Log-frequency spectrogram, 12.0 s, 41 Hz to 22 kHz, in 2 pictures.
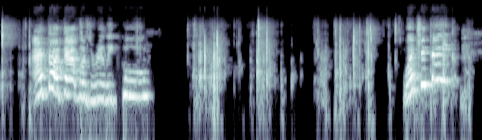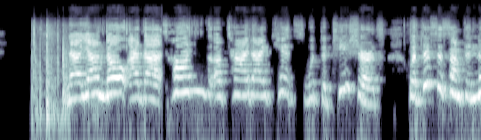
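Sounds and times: plastic pouch crinkling: 2.4 - 5.0, 6.4 - 7.8.

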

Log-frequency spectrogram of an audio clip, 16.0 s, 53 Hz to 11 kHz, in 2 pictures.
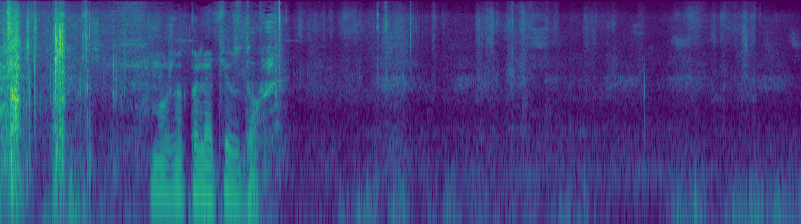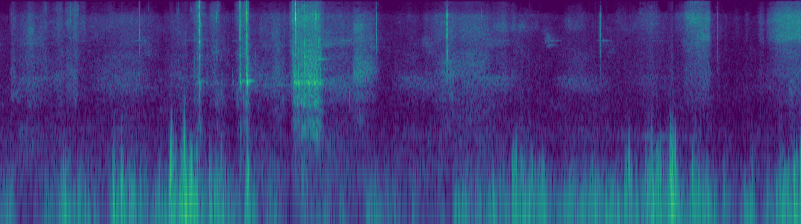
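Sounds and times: microphone handling noise: 0.0 - 1.4
wind rumbling on microphone: 6.7 - 16.0
sharp clicks of chainsaw chain: 10.0 - 11.4.

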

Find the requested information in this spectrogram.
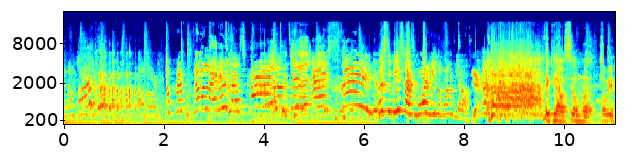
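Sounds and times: background music with low bass: 0.0 - 11.0
excited voices exclaiming: 2.6 - 6.6.

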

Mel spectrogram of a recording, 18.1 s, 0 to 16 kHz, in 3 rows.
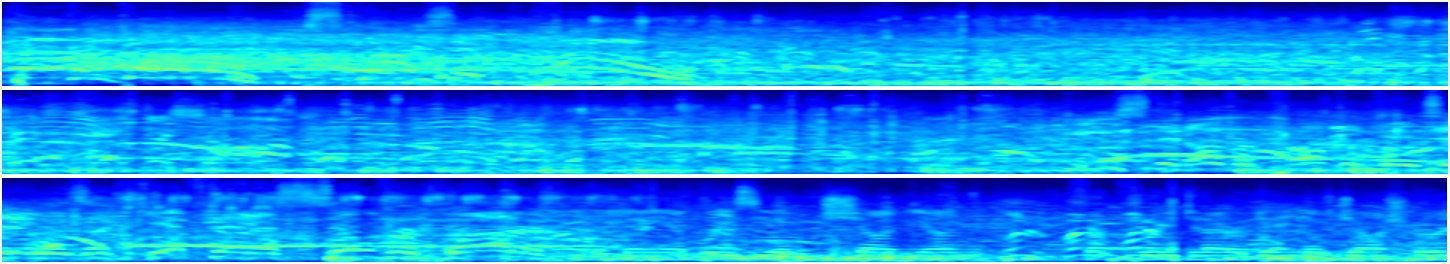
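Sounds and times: stadium crowd shouting: 0.0 - 15.4.

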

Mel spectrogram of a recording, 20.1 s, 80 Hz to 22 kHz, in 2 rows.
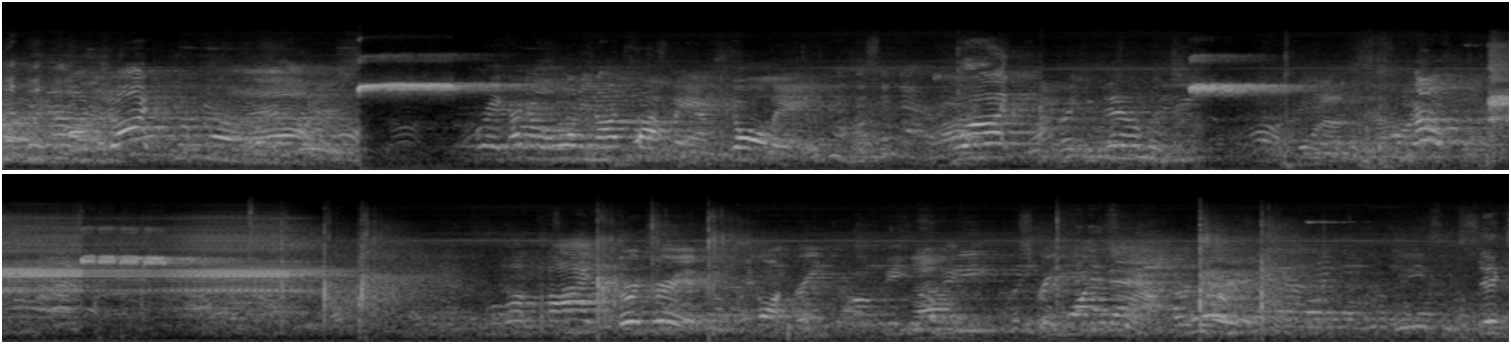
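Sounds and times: crowd murmur: 0.0 - 13.7
referee's whistle blasts: 2.4 - 3.4, 7.9 - 8.6, 9.9 - 12.2.

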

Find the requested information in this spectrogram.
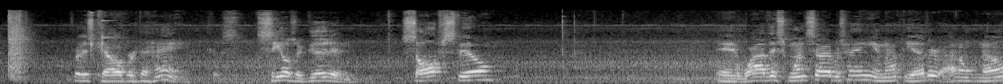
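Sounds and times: machine hum and hiss: 0.0 - 10.0.

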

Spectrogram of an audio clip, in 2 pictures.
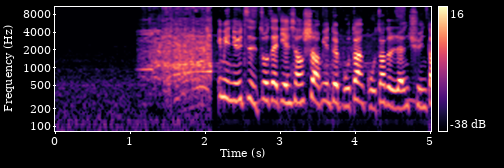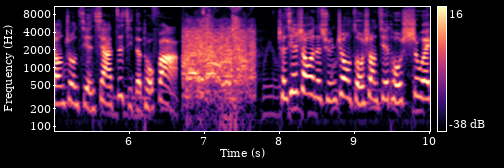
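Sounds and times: faint room hum: 0.0 - 1.4
crowd voices in street: 6.7 - 7.7.

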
